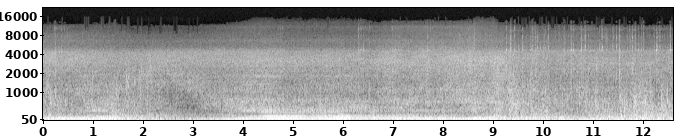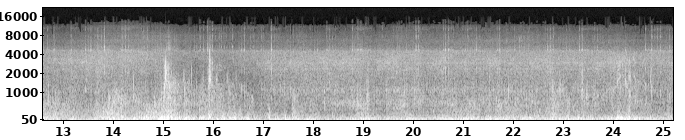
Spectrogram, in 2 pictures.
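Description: A vehicle driving up a gravel road: a steady low rumble of engine and tyres, with wind buffeting the microphone. A low engine note stands out for several seconds about four seconds in.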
